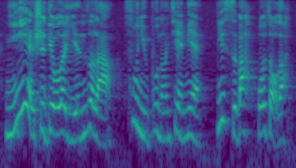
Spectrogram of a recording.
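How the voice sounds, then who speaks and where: A woman's voice: fairly high pitch, darkish tone, lightly acted. A woman doing the mischievous monk Ji Gong. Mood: teasing. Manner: playful, mocking, sings a slow folk ditty. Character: mischievous eccentric male Buddhist monk, merry and teasing. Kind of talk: storytelling.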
